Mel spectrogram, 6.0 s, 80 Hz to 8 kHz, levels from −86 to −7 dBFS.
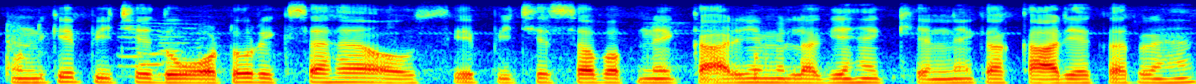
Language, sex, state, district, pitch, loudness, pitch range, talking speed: Hindi, male, Bihar, Vaishali, 140 Hz, -19 LUFS, 135-145 Hz, 210 wpm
